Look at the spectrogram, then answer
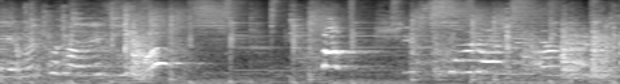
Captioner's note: gasps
